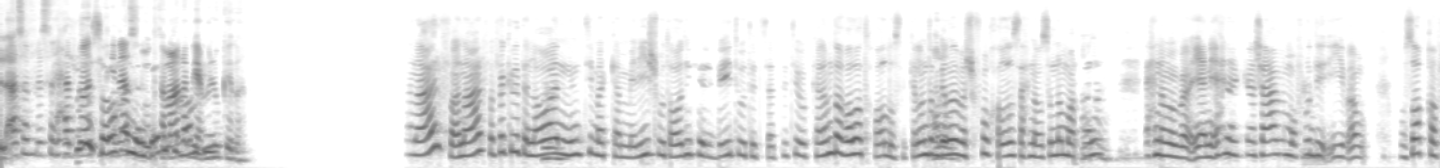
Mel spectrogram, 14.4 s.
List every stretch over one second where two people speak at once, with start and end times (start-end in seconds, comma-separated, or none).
0.6-2.2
